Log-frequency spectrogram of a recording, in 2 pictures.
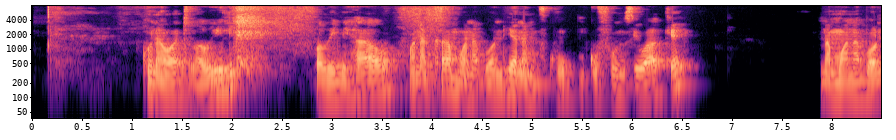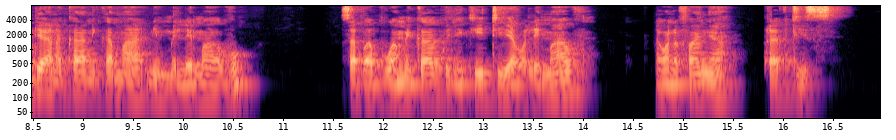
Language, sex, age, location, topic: Swahili, male, 25-35, Kisumu, education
